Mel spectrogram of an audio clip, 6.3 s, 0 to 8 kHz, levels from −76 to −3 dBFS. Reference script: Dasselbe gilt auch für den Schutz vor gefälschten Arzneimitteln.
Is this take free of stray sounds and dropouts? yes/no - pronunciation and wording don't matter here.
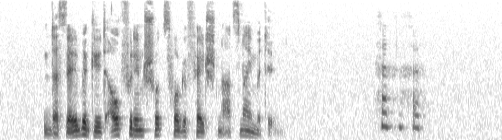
no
